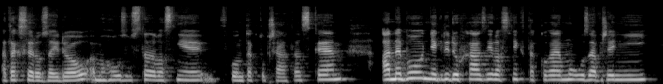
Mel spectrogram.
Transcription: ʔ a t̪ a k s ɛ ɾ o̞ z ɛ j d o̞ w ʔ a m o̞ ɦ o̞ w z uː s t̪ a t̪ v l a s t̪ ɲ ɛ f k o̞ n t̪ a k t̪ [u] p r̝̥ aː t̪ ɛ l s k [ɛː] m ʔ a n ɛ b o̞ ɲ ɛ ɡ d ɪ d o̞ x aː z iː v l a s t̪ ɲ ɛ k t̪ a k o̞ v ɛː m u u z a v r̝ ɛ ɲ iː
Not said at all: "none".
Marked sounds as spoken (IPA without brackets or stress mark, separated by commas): u, ɛː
